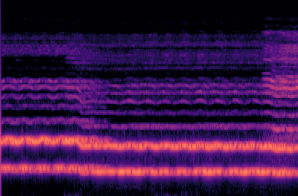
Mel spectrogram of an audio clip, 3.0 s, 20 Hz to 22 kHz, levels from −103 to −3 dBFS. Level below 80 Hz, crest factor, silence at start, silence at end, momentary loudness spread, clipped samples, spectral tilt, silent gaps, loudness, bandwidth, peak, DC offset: under -90 dBFS; 12 dB; 0 s; 0 s; 2 LU; under 0.1%; 2.5 dB/octave; none; -33 LUFS; 11.5 kHz; -22 dBFS; under 0.1%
